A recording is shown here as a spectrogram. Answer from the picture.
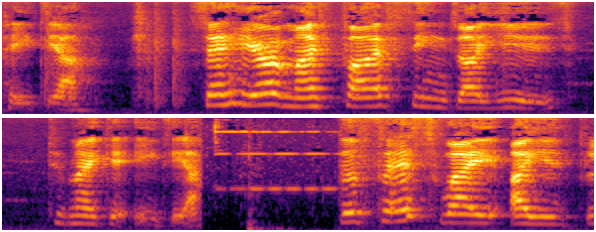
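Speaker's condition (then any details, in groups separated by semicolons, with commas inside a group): Cerebral palsy, dystonic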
